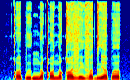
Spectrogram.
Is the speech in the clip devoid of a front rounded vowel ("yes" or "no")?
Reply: no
